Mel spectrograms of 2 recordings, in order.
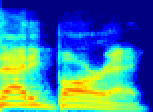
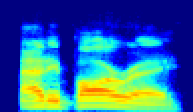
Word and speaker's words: Adebawore: that much attention but this is what the pronunciation guide said for his brother i think it was addie barrett addie barrett addy baray there we go nailed it that was it yes addy bar ray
